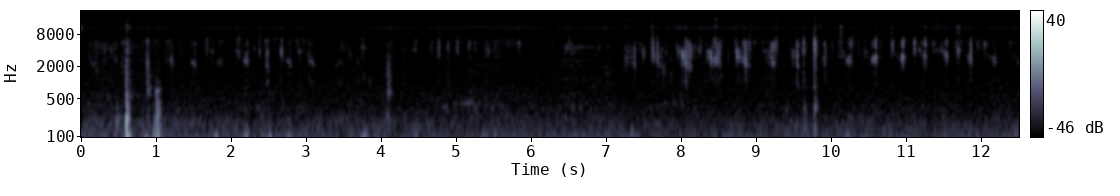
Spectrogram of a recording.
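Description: Nine-week-old kitten chewing a mouse: faint, quick clicks of teeth on flesh and bone. The clicks come more often in the second half.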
